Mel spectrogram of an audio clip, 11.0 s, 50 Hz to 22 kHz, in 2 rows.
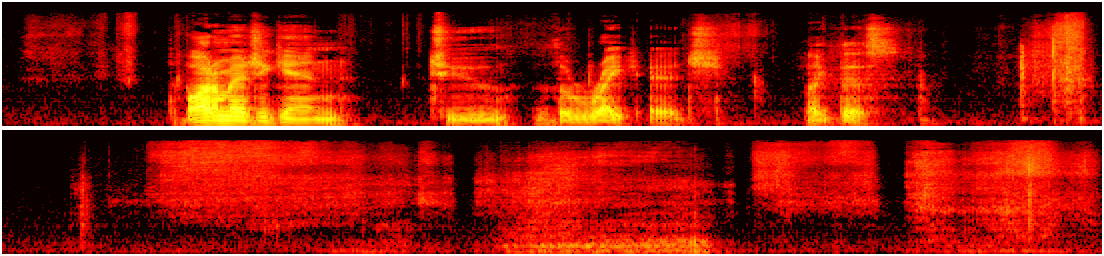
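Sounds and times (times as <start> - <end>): paper rustle: 5.0 - 5.5
paper being folded and creased: 5.0 - 11.0.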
